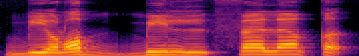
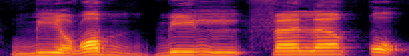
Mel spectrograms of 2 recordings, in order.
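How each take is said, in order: First: "الْفَلَقِ" ending in a bounced but thin Qaf; Qaf not full mouth. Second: "الْفَلَقِ" ending in a heavy, rounded, bounced Qaf; full-mouth Qaf with qalqalah. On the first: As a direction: end "الْفَلَقِ" on a light "qeh" echo, not rounded. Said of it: "Qaf has not been pronounced full mouth". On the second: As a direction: fill the mouth on the last letter of "الْفَلَقِ" and bounce it. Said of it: "pronounced both with qalqalah and also full mouth". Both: Shown as a demonstration.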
